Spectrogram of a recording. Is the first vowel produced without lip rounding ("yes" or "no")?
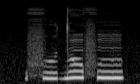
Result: no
